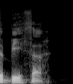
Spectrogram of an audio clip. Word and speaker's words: Ibiza: It's Ibiza, Joe. Say it right. Ibiza.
